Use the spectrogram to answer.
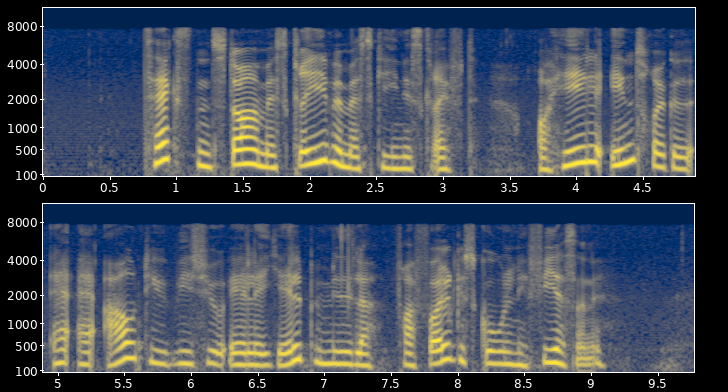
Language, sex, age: Danish, female, 24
